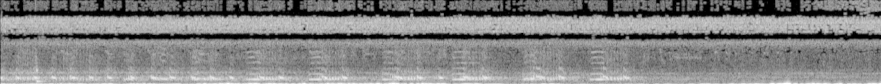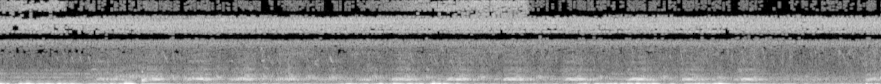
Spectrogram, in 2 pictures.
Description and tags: a field recording from rural wisconsin of frogs ribbeting/chirping by a pond with crickets in background
atmosphere, recording, crickets, pond, field, frogs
